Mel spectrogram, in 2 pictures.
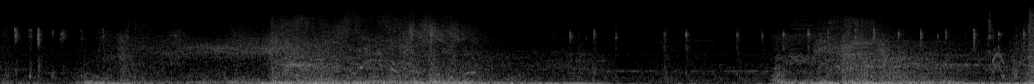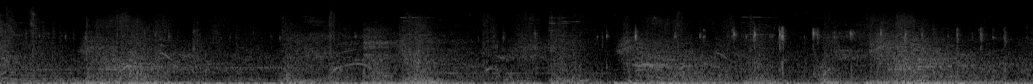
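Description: Magical blasts whoosh and crackle in a fight.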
